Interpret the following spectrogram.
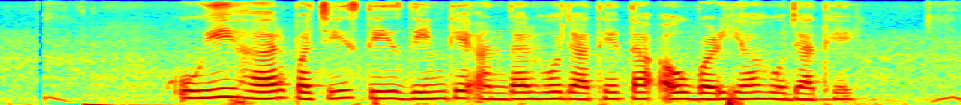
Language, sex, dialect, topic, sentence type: Chhattisgarhi, female, Central, agriculture, statement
